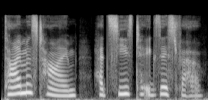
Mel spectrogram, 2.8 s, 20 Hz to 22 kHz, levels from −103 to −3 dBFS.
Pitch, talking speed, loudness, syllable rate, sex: 245 Hz, 195 wpm, -19 LUFS, 4.7 syllables/s, female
